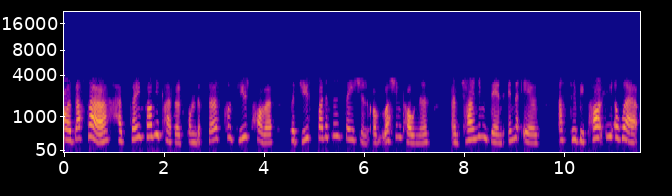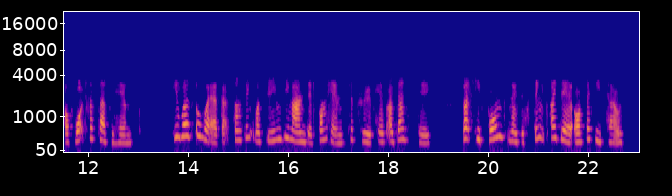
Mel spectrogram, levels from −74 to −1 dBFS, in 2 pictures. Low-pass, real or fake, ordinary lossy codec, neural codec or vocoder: 3.6 kHz; fake; MP3, 32 kbps; codec, 16 kHz, 4 kbps, X-Codec, HuBERT features, trained on general audio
